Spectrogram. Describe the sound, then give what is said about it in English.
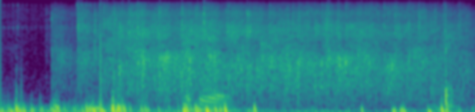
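Audience applause at a free-software presentation: dense, steady clapping through the whole stretch, easing slightly toward the end, with voices over it. “Vamos aplaudir Sterling Allen.”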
